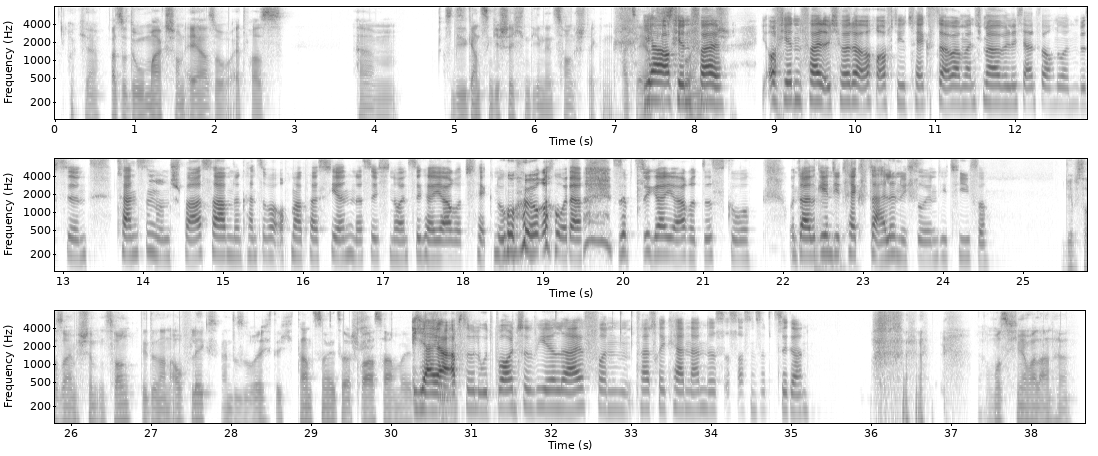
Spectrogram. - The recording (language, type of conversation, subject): German, podcast, Wie prägt die Familie unsere Musikvorlieben?
- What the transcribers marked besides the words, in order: distorted speech; laughing while speaking: "Techno höre"; other background noise; unintelligible speech; laugh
